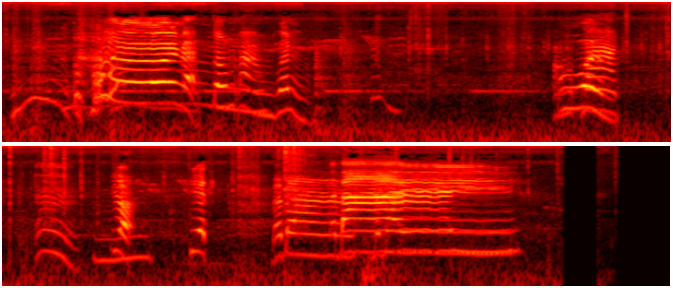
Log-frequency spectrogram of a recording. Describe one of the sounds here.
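Young girls talk and exclaim with animation close by.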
